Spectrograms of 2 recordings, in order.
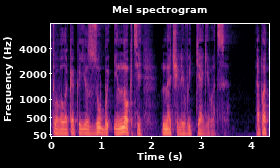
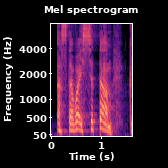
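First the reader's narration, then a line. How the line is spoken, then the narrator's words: Shouted. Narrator (Russian): крикнула она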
